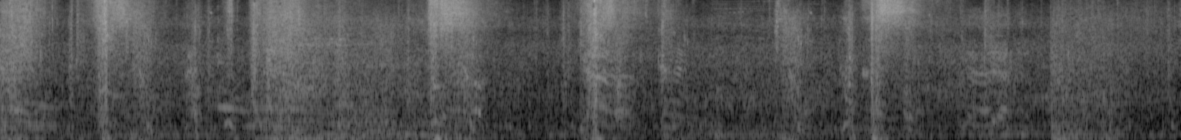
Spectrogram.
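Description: Magic blasts burst and crackle in short, sharp hits.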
